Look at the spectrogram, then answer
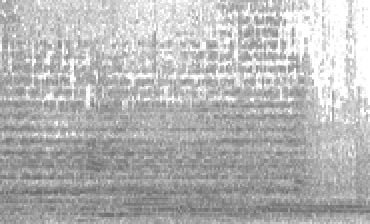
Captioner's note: roaring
